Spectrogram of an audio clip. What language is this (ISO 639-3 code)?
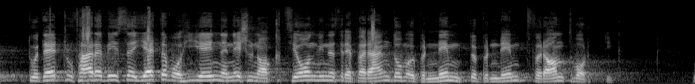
gsw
